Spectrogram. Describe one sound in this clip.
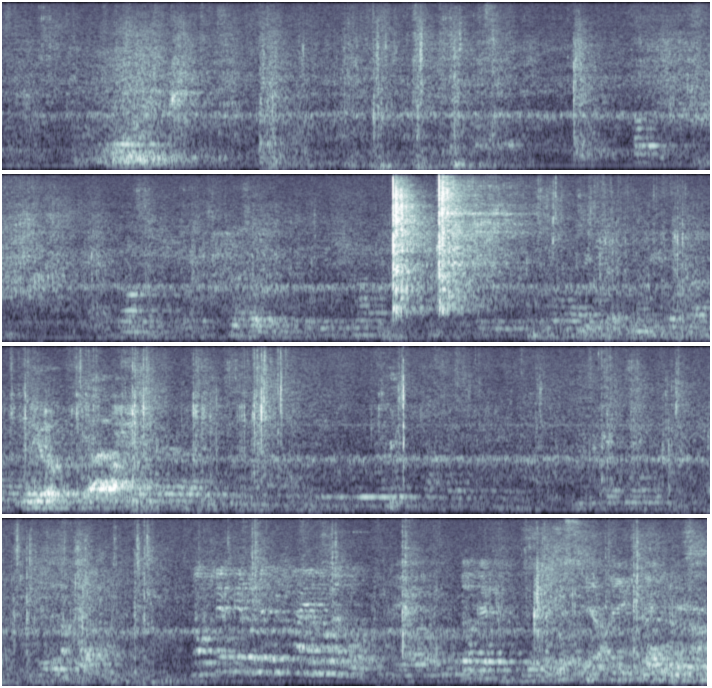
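The propeller of a small electric model airplane whirs in a large echoing hall.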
